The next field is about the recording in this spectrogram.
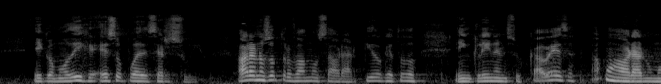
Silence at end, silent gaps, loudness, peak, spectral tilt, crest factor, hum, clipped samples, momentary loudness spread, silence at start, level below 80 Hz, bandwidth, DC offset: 0 s; none; -34 LUFS; -14 dBFS; -5.5 dB/octave; 20 dB; none; under 0.1%; 13 LU; 0.35 s; -66 dBFS; 11 kHz; under 0.1%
